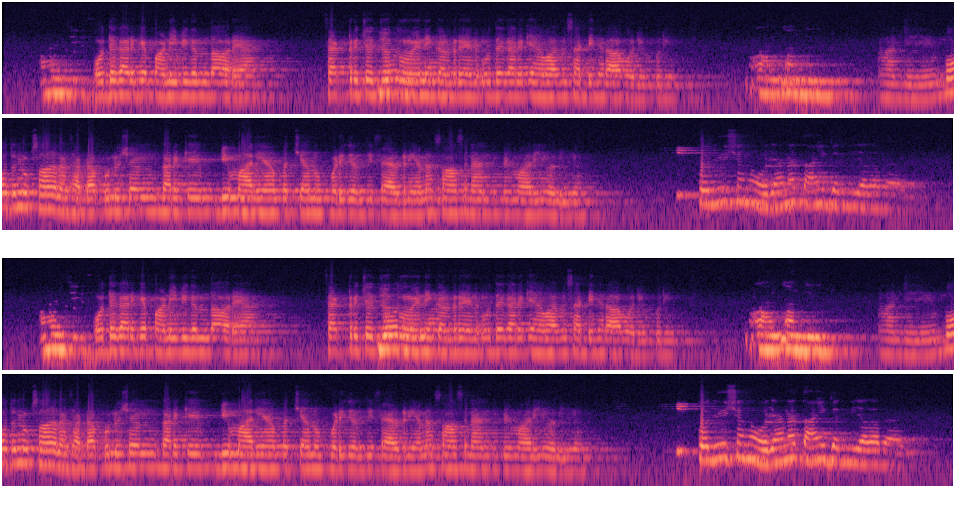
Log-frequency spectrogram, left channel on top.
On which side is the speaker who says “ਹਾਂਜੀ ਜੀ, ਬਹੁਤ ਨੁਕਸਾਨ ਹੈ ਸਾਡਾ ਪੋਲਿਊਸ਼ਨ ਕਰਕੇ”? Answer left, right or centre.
Centre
